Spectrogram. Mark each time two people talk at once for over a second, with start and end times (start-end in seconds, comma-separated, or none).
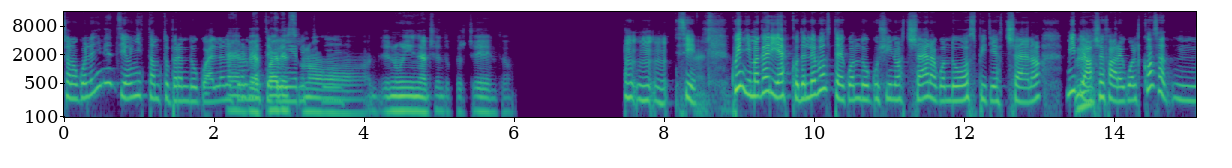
2.1-3.8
